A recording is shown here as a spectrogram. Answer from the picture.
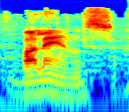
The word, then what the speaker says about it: Valence: Valence.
